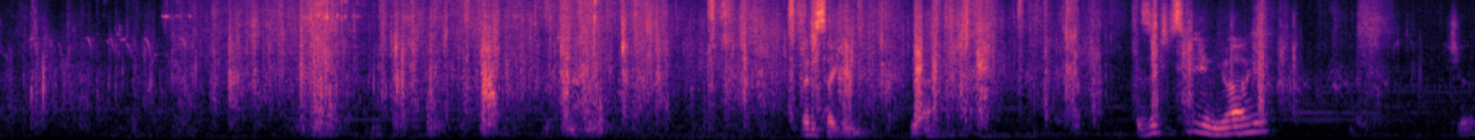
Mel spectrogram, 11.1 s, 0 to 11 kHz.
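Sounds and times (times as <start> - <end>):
footsteps crunching on gravel: 0.0 - 10.8.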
